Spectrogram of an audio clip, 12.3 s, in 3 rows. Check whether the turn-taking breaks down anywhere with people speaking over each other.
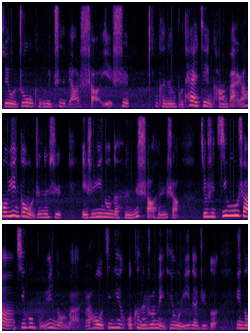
No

